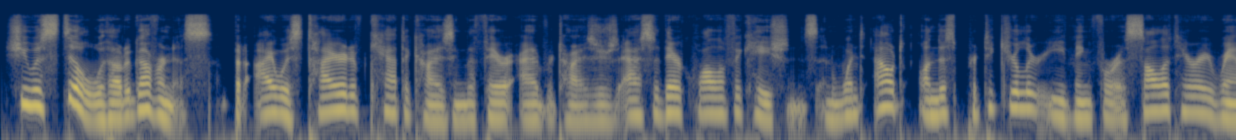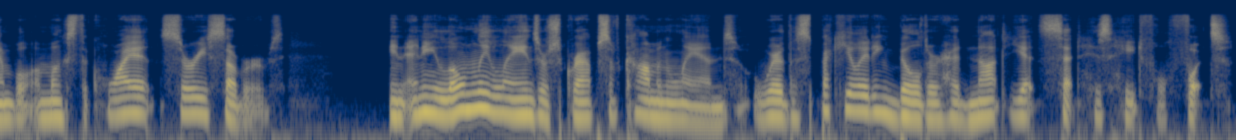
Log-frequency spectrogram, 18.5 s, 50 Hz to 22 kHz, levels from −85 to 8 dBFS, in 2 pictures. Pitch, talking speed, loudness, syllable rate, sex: 145 Hz, 180 wpm, -22 LUFS, 5.4 syllables/s, male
